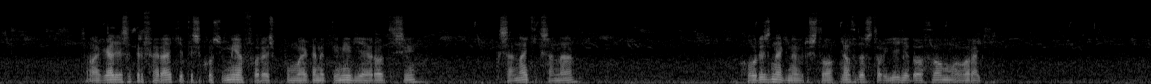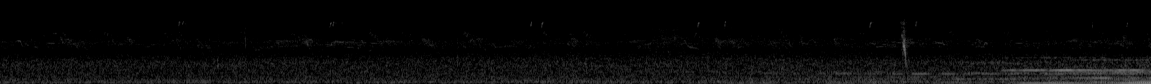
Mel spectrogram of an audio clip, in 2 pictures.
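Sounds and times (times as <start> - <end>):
small birds chirping: 0.0 - 23.0
soft slow music: 19.0 - 23.0.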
